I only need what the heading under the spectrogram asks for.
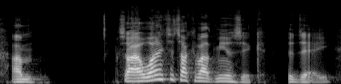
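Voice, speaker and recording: With a bright, sharp tone, a man keeps to a moderate pace. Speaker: podcast co-host. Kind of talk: casual chat. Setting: remote recording. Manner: halting.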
